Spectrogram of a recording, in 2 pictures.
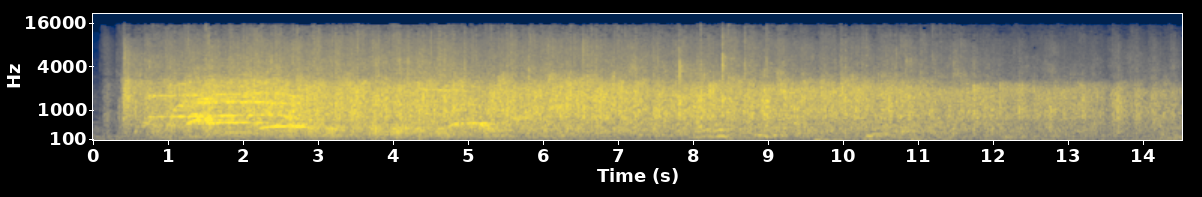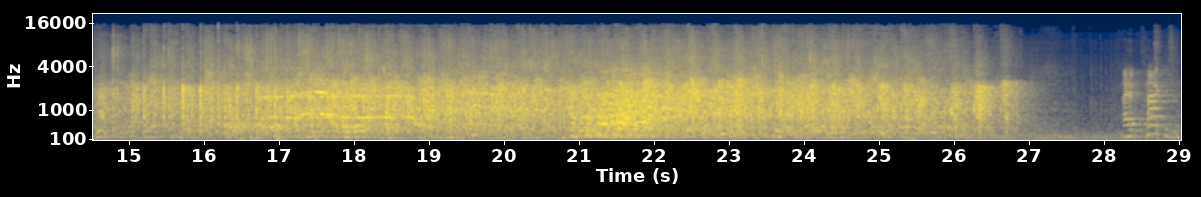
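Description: Audience applauding in a recital hall, starting suddenly, easing off about halfway, then swelling again before stopping abruptly near the end. A few voices call out near the start and again past halfway.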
